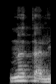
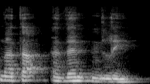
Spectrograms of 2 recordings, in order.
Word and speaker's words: Nathalie: Nathalie. How many syllables are there in Nathalie? Nathalie. 3. We can sing by knocking on the table. Nathalie. It's not Nata and then Li.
